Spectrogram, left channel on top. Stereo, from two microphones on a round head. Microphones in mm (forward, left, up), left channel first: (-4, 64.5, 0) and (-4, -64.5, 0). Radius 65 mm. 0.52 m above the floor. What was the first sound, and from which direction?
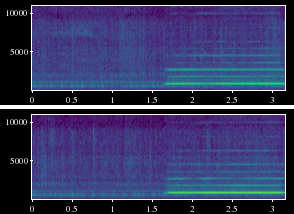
A flute, 10° left (ahead or behind).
